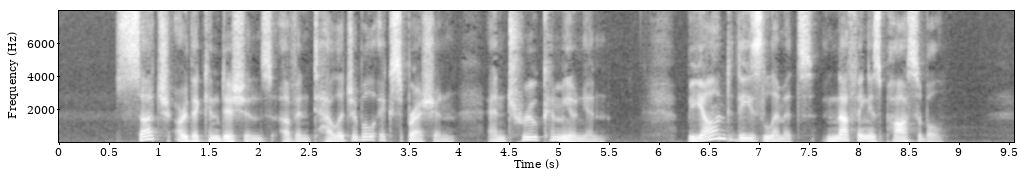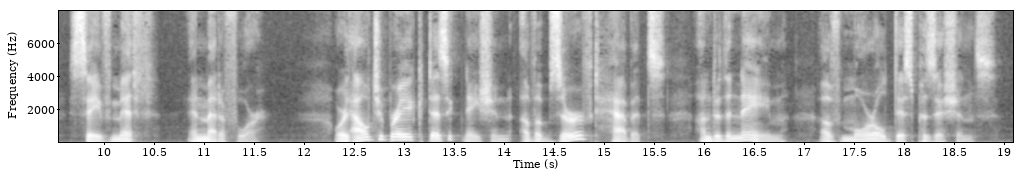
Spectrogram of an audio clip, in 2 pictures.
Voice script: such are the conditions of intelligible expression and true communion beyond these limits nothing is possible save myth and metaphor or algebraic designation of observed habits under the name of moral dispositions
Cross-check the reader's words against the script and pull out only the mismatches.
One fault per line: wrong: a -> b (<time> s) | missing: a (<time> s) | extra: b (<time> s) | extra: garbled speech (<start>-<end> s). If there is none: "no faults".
no faults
